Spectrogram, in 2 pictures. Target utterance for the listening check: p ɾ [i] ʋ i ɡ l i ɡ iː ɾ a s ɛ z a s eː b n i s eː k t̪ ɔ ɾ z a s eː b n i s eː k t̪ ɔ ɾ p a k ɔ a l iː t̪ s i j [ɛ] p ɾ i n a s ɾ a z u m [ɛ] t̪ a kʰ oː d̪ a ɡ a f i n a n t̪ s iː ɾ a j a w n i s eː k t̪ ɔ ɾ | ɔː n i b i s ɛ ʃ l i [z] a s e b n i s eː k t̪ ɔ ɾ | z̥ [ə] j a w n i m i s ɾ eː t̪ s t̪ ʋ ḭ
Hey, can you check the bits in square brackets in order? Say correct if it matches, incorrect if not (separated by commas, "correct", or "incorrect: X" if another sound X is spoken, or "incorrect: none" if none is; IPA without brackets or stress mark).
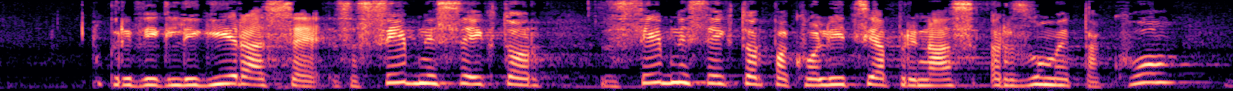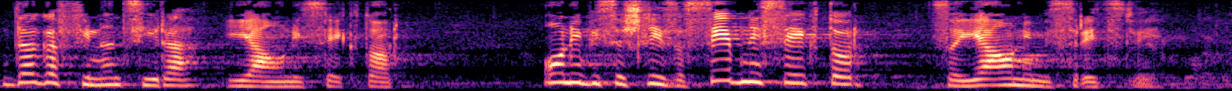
correct, incorrect: a, correct, correct, correct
